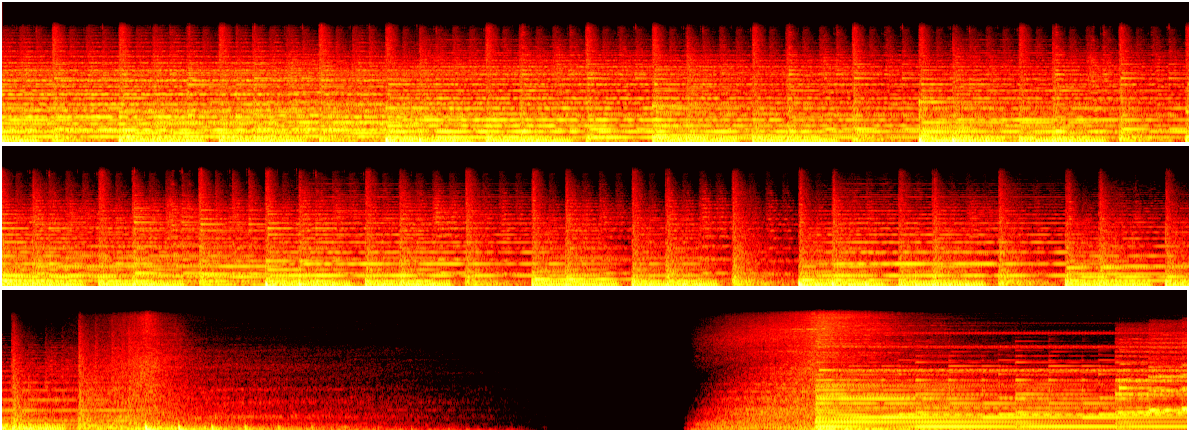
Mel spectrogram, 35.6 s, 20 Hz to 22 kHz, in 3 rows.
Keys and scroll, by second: 1.8-3.5 typing, 3.7 Return, 5.4-13.4 typing, 32.2-33.9 typing.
